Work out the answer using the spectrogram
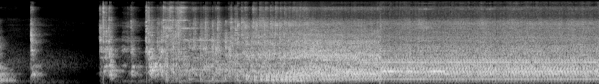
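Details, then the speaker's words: Firman 3650 W yard-sale generator after repair, speed set to about 61 Hz, with a multi-tool as a light load: catches after a couple of pulls and holds a steady even drone that barely changes under load; normal running. "all right it's still running it right on where I had it set about 61 Hertz and you put a heavier load on it it'll probably drop more than that"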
